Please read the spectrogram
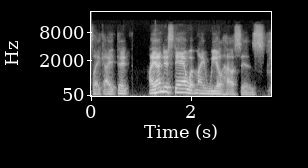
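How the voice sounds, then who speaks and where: The voice is somewhat breathy, with an American accent, over a quiet background. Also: man. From US Midwest (Cleveland suburbs, Ohio). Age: 40s. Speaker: music critic and podcast host. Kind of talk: podcast interview. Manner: animated, many fillers and restarts.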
